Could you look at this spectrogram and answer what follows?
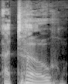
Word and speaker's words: Attaud: It's Attaud. It's a French thing that I would butcher if he had not told me that.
